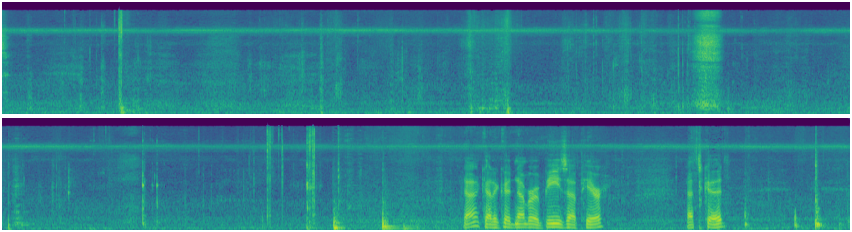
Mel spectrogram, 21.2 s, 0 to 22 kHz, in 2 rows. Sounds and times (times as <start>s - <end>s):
Bee, wasp, etc.: 0.0s - 21.2s
Speech: 16.4s - 18.2s, 19.2s - 19.7s.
